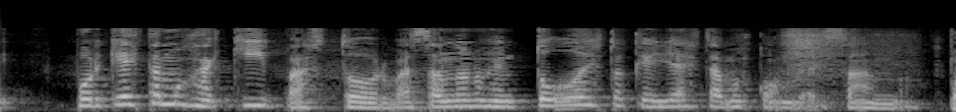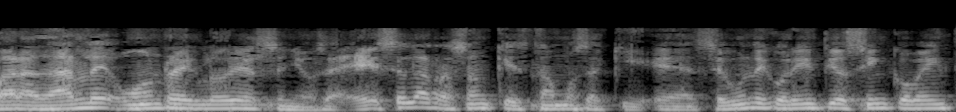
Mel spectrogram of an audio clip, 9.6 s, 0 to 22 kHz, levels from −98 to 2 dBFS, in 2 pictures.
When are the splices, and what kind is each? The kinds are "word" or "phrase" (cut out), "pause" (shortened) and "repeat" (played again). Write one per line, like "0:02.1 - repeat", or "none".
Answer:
none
